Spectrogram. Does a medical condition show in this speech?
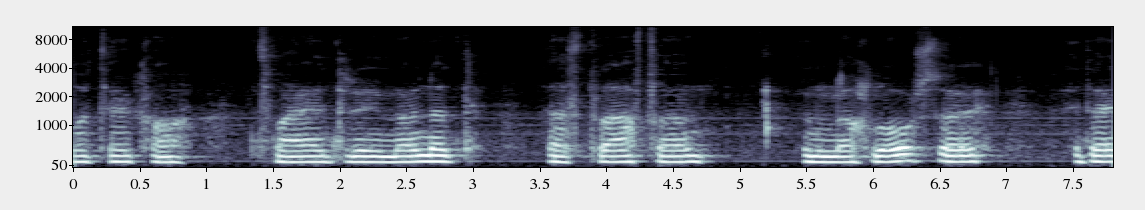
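Yes: amyotrophic lateral sclerosis.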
